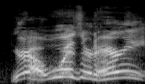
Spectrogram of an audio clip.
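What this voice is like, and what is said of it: Hagrid impression. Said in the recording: “that a good Hagrid impression?”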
